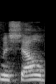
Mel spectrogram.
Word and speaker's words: Michael: Her name is Michelle, but I remember like in reality, she told me her name is Michelle, but it's spelled exactly like Michael.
